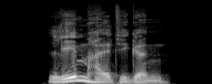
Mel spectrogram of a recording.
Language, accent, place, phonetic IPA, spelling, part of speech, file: German, Germany, Berlin, [ˈleːmˌhaltɪɡn̩], lehmhaltigen, adjective, De-lehmhaltigen.ogg
- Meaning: inflection of lehmhaltig: 1. strong genitive masculine/neuter singular 2. weak/mixed genitive/dative all-gender singular 3. strong/weak/mixed accusative masculine singular 4. strong dative plural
